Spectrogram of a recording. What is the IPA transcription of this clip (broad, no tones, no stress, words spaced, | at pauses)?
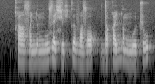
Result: qʰæzˤəɲʌ ŋuzɛ ɕəçkə vəzˤu | də qɪʎɔn ŋuʈ͡ʂu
